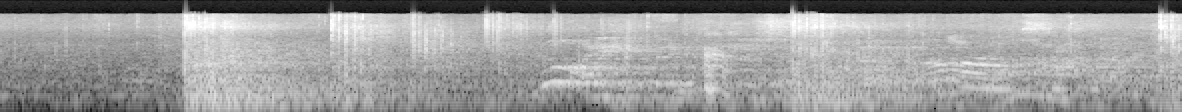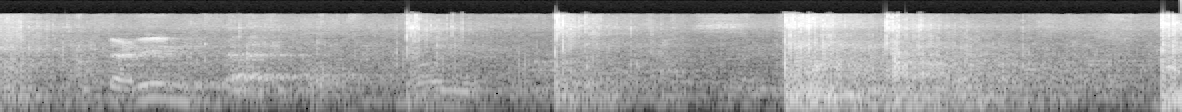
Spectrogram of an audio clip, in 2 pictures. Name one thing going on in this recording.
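Hockey sticks strike pucks with sharp cracks that echo in a large open hall.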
